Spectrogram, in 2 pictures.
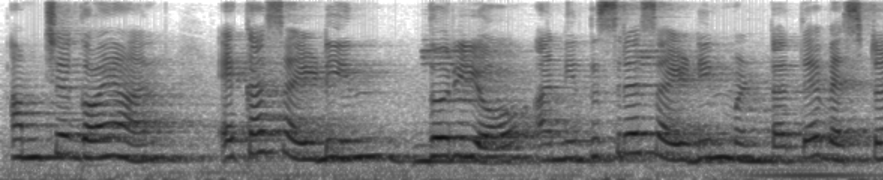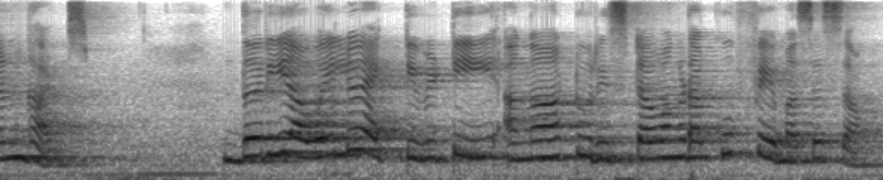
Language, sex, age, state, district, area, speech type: Goan Konkani, female, 18-30, Goa, Tiswadi, rural, spontaneous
